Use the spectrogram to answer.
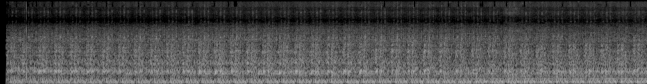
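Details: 2021 Toyota Camry engine misfire at idle: uneven, lumpy stumble about three times a second, caused by an internal fault in the ECM's ignition coil control circuit.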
